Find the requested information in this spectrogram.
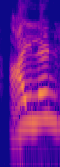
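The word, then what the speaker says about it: island: में आएगा आप समझिए आईलैंड होता है आइसलैंड लिखते लेकिन आई क्या रहता है साइलेंट इसे हिंदी में क्या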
